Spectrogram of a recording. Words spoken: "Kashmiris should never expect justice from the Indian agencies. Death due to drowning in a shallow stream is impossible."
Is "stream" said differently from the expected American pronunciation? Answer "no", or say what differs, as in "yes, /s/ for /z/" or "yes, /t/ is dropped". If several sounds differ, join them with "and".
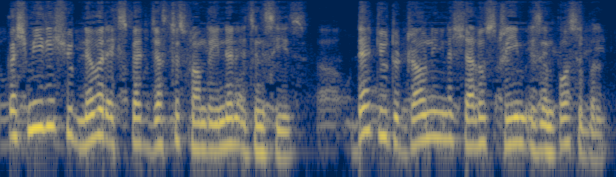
no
